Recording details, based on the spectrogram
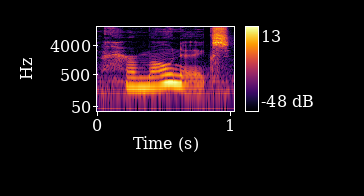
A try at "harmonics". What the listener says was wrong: Your stress was fine the first time. But how do we usually pronounce an O in isolation? It's got no final silent E, and it's not part of a digraph. It's not like OA, for example.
